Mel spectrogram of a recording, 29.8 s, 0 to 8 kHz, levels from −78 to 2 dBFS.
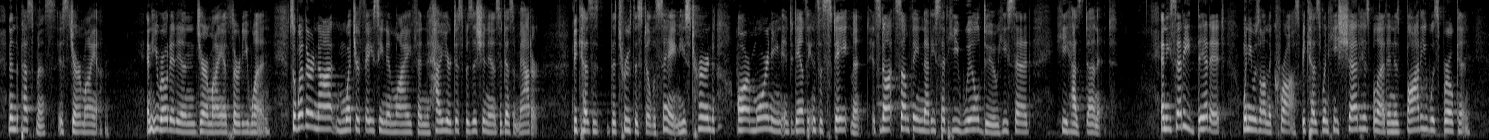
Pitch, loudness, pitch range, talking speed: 205 Hz, -27 LUFS, 185-230 Hz, 165 wpm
